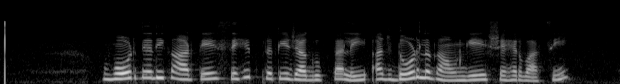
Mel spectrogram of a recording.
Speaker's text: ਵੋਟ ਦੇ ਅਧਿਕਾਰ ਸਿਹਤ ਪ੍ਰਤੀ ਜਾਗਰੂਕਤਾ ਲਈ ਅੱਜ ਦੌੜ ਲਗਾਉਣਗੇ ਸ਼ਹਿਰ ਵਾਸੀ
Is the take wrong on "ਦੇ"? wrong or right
right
